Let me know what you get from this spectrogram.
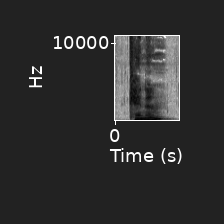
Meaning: to know; to be acquainted with; to be familiar with
- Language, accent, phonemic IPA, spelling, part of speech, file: German, Austria, /ˈkɛnɛn/, kennen, verb, De-at-kennen.ogg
